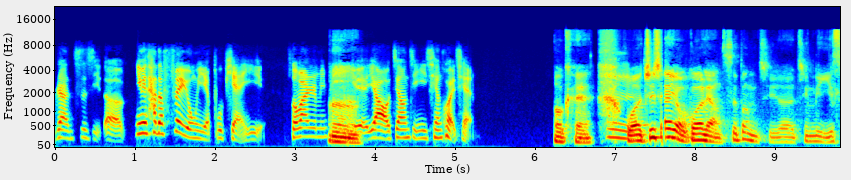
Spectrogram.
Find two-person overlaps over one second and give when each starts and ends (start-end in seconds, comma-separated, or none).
none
